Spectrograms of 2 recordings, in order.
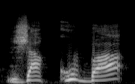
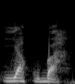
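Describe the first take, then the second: First: The word begins with a J sound. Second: The word begins with a Y sound. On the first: This is the original form of the name. "au lieu de dire Jacuba" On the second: This is how the local people say the name. "on dit Yakuba"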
